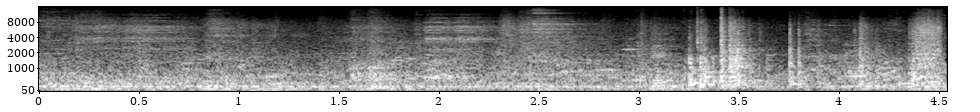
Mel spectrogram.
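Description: Plastic wrap crinkles around a cake slice.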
